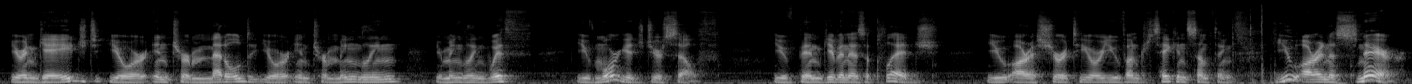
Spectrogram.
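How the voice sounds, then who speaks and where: Low-voiced middle-aged pastor teaching. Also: male voice. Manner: asks rhetorical questions and breaks down word meanings. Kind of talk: conversational Bible study teaching.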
